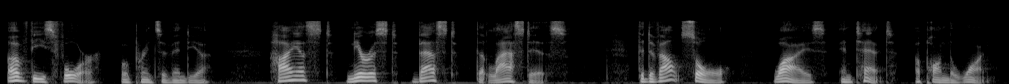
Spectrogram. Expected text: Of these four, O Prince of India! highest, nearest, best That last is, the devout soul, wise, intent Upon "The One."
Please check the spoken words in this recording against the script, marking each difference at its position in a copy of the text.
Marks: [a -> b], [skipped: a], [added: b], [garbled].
Of these four, O Prince of India! highest, nearest, best That last is, the devout soul, wise, intent Upon "The One."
